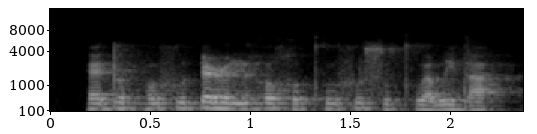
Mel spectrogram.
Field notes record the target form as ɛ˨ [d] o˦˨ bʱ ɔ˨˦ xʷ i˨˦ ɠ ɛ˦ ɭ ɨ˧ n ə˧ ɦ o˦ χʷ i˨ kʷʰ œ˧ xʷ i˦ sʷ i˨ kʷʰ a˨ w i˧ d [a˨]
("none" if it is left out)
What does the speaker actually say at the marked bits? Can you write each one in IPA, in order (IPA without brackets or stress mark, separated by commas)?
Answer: d, a˨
